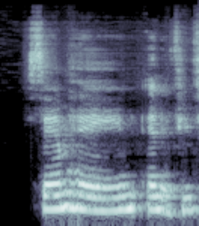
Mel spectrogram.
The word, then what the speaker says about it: Samhain: And I also want to say Happy Samhain to those of you who celebrate, and just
